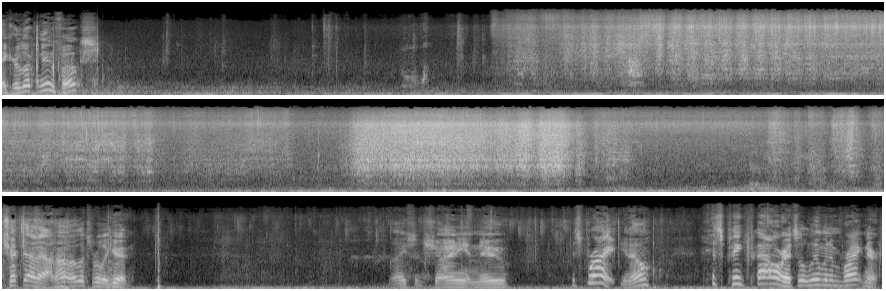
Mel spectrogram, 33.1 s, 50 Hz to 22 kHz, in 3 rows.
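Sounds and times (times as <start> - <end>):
pressure washer engine humming: 6.1 - 22.7
water spray hissing on metal: 6.2 - 22.4.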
